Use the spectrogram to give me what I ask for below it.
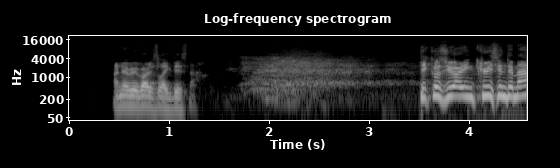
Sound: laughter

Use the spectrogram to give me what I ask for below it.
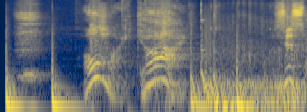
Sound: gasp

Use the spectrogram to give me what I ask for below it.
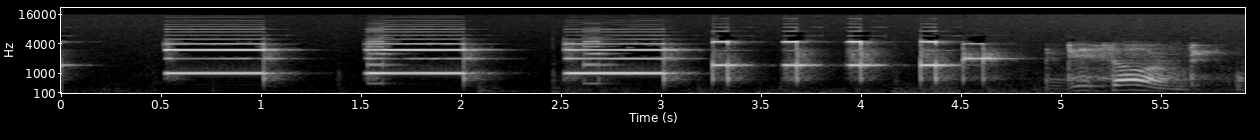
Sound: alarm beeping

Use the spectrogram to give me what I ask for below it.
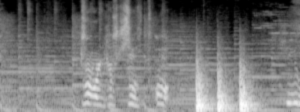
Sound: whisper yell

